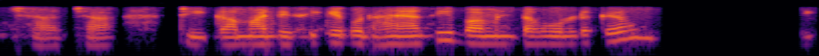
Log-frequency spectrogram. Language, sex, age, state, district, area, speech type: Sindhi, female, 30-45, Uttar Pradesh, Lucknow, urban, conversation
